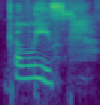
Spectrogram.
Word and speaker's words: Kelis: of the name again you sure did it's it's kalists Khaleesi you know what that's so much easier for me it's Kelis beg pardon I'm sorry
